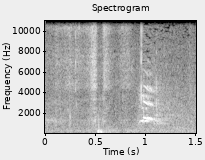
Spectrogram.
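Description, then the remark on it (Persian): A small kingfisher gives a brief, faint call with a short chirp near the end, set against a soft background hiss. No one speaks. “مرغ ماهی خاره کوچولوی رو تن من که جز تک تخته ای ازم باقی نمونده بود نشسته بود و هی فراشو تکون میداد و هر از گاهی آوازی میخوند.”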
